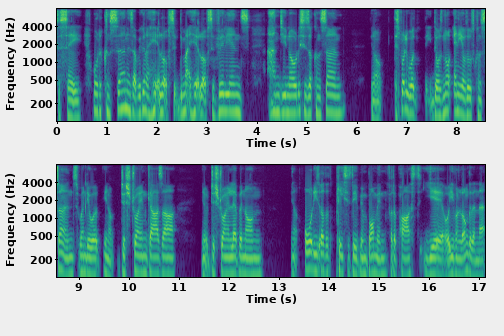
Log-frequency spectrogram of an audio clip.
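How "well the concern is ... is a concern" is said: higher, quick, pleading, begging tone. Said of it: "He's almost already pleading and begging".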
